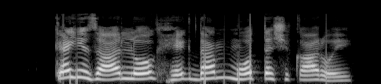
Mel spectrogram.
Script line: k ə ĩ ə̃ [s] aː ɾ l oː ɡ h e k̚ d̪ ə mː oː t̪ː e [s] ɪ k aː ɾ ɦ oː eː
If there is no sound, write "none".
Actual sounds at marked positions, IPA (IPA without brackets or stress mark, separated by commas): z, ʃ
